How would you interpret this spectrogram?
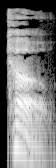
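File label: "toe", American English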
